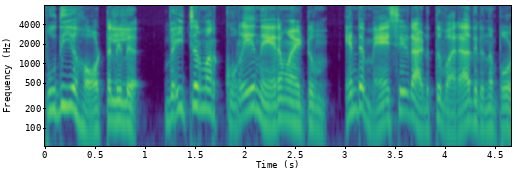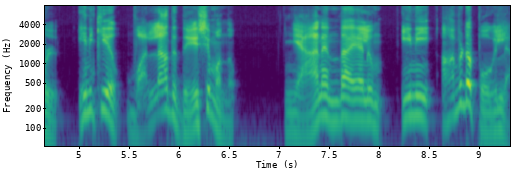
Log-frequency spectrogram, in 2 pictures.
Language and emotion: Malayalam, disgusted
